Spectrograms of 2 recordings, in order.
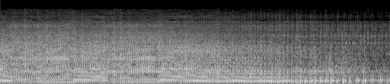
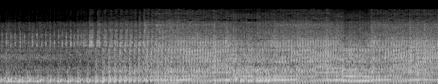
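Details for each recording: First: Smash 110 motorcycle single with a carburetor that misfires when a carburetor hole is left uncovered. With the hole covered it revs steadily at a fast even beat, no dropouts: running clean without misfire. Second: Smash 110 motorcycle single with a faulty carburetor, revved with the carburetor hole uncovered. It runs ragged and uneven, stumbling and popping; covering the hole cures it: misfire from the uncovered carburetor opening.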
